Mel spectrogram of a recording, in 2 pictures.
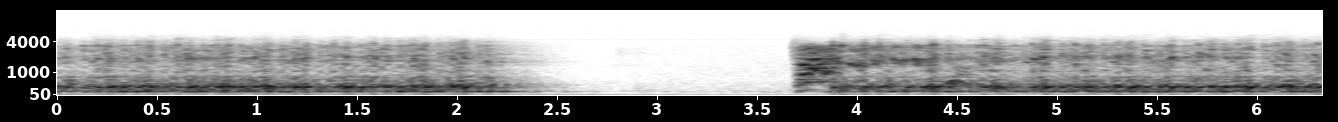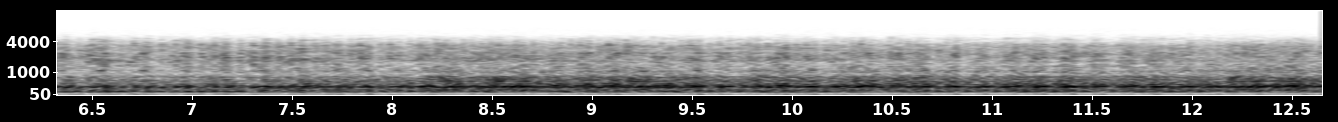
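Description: Engine catches after a short crank and settles into a steady, even idle with no knocks or rattles.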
